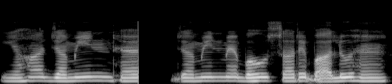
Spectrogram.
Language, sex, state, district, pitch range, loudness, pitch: Hindi, male, Jharkhand, Deoghar, 155-170 Hz, -16 LUFS, 165 Hz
